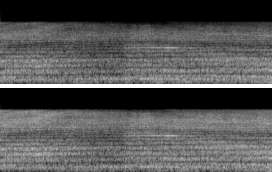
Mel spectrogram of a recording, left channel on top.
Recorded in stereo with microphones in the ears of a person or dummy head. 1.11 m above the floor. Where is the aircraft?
25° right (ahead or behind); by 2.7 s 30° right (ahead or behind).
